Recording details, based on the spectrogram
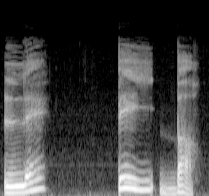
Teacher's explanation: Les Pays-Bas. Final S here, not pronounced.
